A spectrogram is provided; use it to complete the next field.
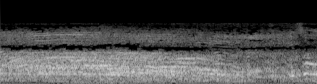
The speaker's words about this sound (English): We're all on his side. You don't have to shout for him like that.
